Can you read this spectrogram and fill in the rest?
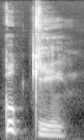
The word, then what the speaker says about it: Cucchi: El nombre, claro, para que se pronuncie así en italiano, se tiene que escribir Cucchi. Y es el artista que nos acercaba a su disco Play Dances, que se publicaba a principios de este año 2023.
